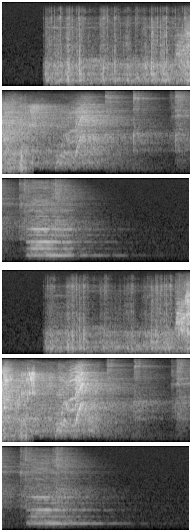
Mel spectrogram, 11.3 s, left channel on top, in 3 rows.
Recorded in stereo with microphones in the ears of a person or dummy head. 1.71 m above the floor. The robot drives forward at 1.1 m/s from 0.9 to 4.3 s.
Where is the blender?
35° left (ahead or behind), 0.9 m.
